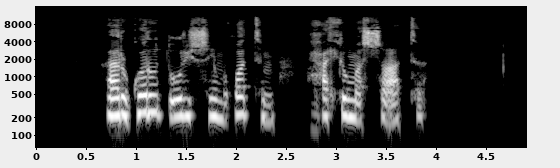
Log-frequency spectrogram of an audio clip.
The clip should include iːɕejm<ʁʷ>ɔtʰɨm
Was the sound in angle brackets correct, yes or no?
yes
